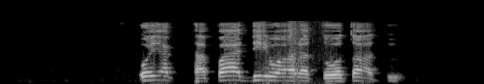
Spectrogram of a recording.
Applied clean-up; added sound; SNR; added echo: neural separator model SepFormer DNS4.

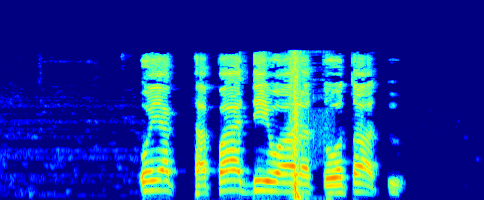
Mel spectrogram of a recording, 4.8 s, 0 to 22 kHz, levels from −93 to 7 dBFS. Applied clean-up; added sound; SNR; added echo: classical method Wiener filter.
